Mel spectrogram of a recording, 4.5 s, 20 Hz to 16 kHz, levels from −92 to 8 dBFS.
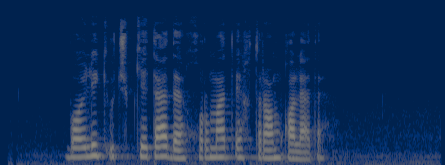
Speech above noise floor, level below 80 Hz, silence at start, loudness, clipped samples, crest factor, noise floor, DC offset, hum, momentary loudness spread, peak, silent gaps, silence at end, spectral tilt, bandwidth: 27 dB; -74 dBFS; 0.65 s; -43 LUFS; under 0.1%; 18 dB; -70 dBFS; under 0.1%; none; 10 LU; -28 dBFS; none; 1.2 s; -5.5 dB/octave; 11 kHz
